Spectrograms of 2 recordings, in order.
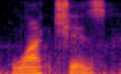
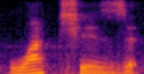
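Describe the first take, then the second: The two takes are said the same way.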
